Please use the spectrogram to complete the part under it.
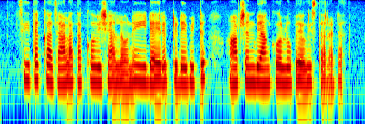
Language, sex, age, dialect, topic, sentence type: Telugu, female, 31-35, Telangana, banking, statement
